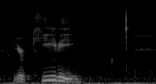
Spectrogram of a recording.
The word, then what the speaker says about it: Urquidy: Then, how do you pronounce this guy's name? Jose Urquidy. Urquidy.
